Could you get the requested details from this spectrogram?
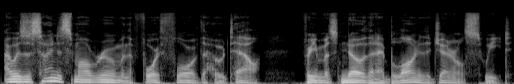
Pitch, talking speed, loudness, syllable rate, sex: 90 Hz, 280 wpm, -20 LUFS, 4.1 syllables/s, male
